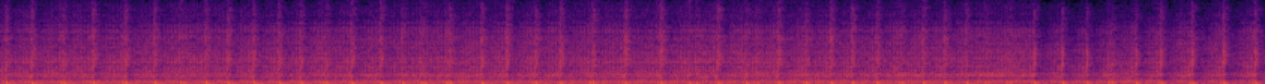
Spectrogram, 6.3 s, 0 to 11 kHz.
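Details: 2002 Kawasaki KDX 200 two-stroke, low hours, at idle: fast even burble, steady rhythm, KIPS exhaust valve fairly quiet with no metallic rattle; healthy normal idle.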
